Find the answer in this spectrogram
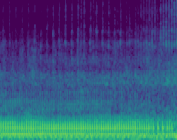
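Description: A small engine idling steadily at constant pitch, stopping near the end.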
